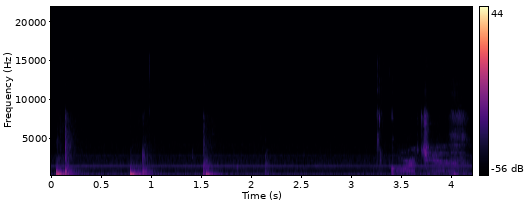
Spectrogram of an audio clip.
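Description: Footsteps on a hard floor at a steady walking pace, three clear steps then a softer one. A faint hissy rustle near the end.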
